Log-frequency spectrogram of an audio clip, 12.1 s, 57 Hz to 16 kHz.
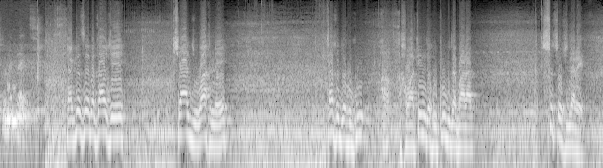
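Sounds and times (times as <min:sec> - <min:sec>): steady low hum: 0:00.0 - 0:12.0
man's voice: 0:01.3 - 0:02.6, 0:03.5 - 0:04.6.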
